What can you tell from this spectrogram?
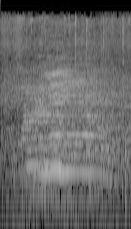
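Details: Angry Indonesian cattle lets out one sustained, steady-pitched moo that swells and fades over about two seconds, rich in harmonics.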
